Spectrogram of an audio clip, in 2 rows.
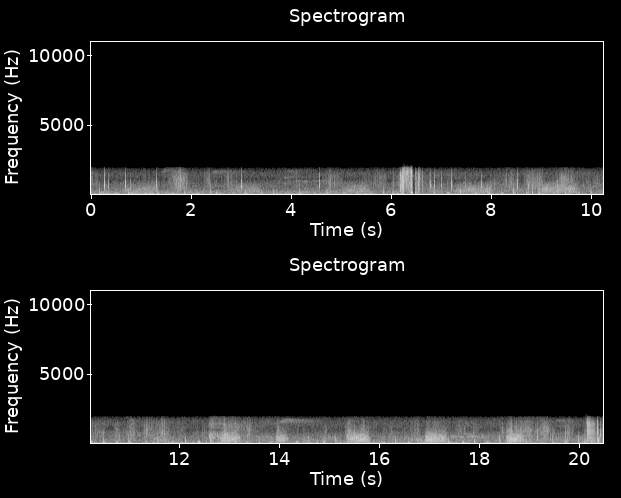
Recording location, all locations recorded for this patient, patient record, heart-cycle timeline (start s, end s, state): aortic valve (AV)
aortic valve (AV)+pulmonary valve (PV)+tricuspid valve (TV)+mitral valve (MV)
#Age: Child
#Sex: Male
#Height: 101.0 cm
#Weight: 16.8 kg
#Pregnancy status: False
#Murmur: Absent
#Murmur locations: nan
#Most audible location: nan
#Systolic murmur timing: nan
#Systolic murmur shape: nan
#Systolic murmur grading: nan
#Systolic murmur pitch: nan
#Systolic murmur quality: nan
#Diastolic murmur timing: nan
#Diastolic murmur shape: nan
#Diastolic murmur grading: nan
#Diastolic murmur pitch: nan
#Diastolic murmur quality: nan
#Outcome: Abnormal
#Campaign: 2015 screening campaign
0.00	10.04	unannotated
10.04	10.21	diastole
10.21	10.32	S1
10.32	10.46	systole
10.46	10.54	S2
10.54	10.72	diastole
10.72	10.86	S1
10.86	10.96	systole
10.96	11.08	S2
11.08	11.30	diastole
11.30	11.40	S1
11.40	11.54	systole
11.54	11.63	S2
11.63	11.85	diastole
11.85	11.93	S1
11.93	12.07	systole
12.07	12.18	S2
12.18	12.34	diastole
12.34	12.48	S1
12.48	12.62	systole
12.62	12.76	S2
12.76	13.76	unannotated
13.76	13.90	S1
13.90	13.96	systole
13.96	14.10	S2
14.10	14.30	diastole
14.30	14.42	S1
14.42	14.55	systole
14.55	14.63	S2
14.63	14.85	diastole
14.85	14.97	S1
14.97	15.08	systole
15.08	15.18	S2
15.18	15.85	unannotated
15.85	16.03	diastole
16.03	16.14	S1
16.14	16.28	systole
16.28	16.38	S2
16.38	16.56	diastole
16.56	16.66	S1
16.66	16.81	systole
16.81	16.89	S2
16.89	20.48	unannotated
